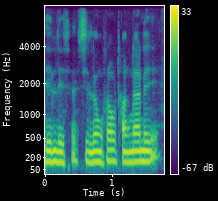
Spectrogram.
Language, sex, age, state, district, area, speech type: Bodo, male, 60+, Assam, Chirang, rural, spontaneous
